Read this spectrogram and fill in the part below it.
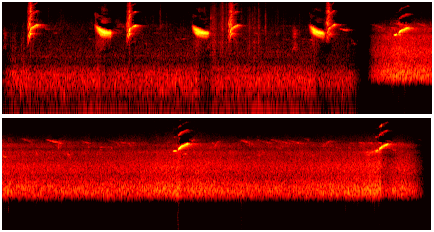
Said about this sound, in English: Here are two alarm calls as an ivy watcher finds himself too near a nest site.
